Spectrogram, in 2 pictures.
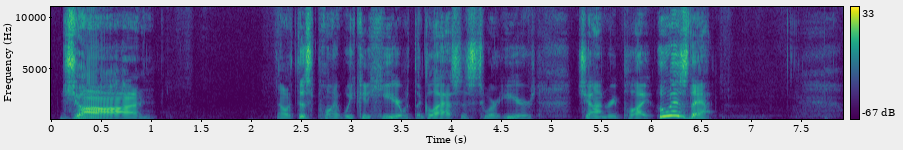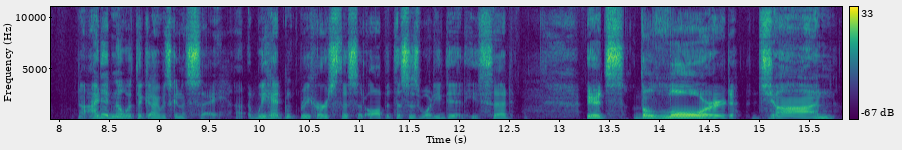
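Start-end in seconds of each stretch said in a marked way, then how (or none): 0.1-1.0 low, drawn-out mock-divine call; deep bass voice. Prankster calls John again by radio, deep bass voice. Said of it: "bass voice into the microphone". 6.0-6.6 high, loud startled shout; startled call. Retold or imitated. Pranked student answers mystery voice on radio, startled shout. 13.3-15.8 slow, booming mock voice of God; deep bass voice. Prankster poses as the Lord on radio, deep bass voice. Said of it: "with his deep bass voice".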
